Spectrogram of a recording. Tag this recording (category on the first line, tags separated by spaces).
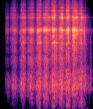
Sound effects > Objects / House appliances
trinket-box jewellery-box jewellery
